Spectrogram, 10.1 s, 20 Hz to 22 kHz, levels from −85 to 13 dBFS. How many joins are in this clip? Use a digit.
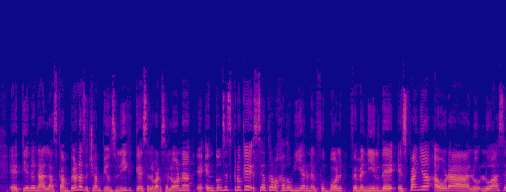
3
